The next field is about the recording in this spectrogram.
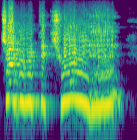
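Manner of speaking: shrill, frustrated, very high, loud, drawn-out yell. Retelling yelling a game character's line back at it: imitating own past yelling. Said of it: "I just yell what he's saying back".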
